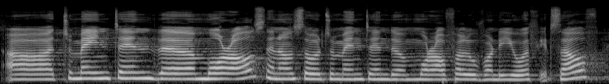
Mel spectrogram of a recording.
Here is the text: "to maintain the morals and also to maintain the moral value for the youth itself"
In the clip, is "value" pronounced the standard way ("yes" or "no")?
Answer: no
